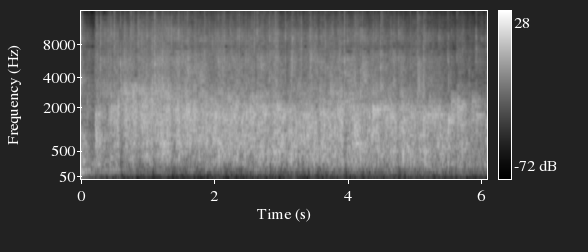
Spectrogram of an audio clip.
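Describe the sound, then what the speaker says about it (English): An audience at a high school and college function breaks into a big round of applause, dense and steady clapping from many hands that fills the whole stretch at close range. "A big round of applause for this movement."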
